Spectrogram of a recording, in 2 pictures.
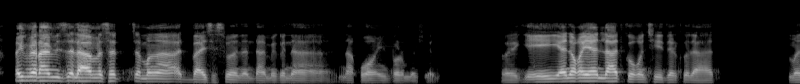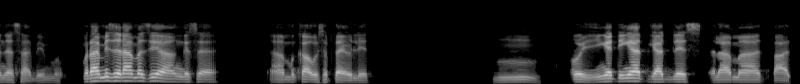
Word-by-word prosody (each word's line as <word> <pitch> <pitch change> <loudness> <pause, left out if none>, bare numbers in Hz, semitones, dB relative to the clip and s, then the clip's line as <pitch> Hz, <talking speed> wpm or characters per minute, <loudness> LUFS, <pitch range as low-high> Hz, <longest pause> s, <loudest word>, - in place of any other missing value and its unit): Ay, 175 - +5
maraming 175 -2 +6
salamat 155 -2 +5
sat 155 +1 -2
sa 150 - -4
mga 135 -2 -1
advices 110 -2 -4
mo, 115 -2 -4
'no, 100 -1 -8
ang 95 - -16
dami 95 +1 -8
ko 105 - -9
na 90 -2 -10
nakuhang 95 0 -9
impormasyon. 90 -2 -14 0.7
Oh, 105 - -10
ke 125 +4 0
ano 150 +1 +5
ko 155 - +6
yan 155 -1 +6
lahat 145 -1 +3
co-consider 115 -2 -6
ko 105 - -11
lahat, 95 -1 -8 0.7
mga 105 +1 -6
nasabi 90 +1 -10
mo. 95 - -20 0.2
Maraming 160 +2 +3
salamat 165 -1 +4
sa 165 - -2
'yo, 160 - +3
ah, 130 - 0
hanggang 125 -1 -6
sa - - -5 0.7
ah, 110 - -5
magkausap 115 -1 -4
tayo 95 - -1
ulit. 100 0 -9 1.2
Mm, 110 -1 -12 0.3
hoy, 120 0 0 0.2
ingat-ingat. 145 +1 +4
God 125 -1 +2
bless, 120 -1 -2
salamat, 110 -1 -4
paa 95 - -4
115 Hz, 170 wpm, -22 LUFS, 105-150 Hz, 1.2 s, maraming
